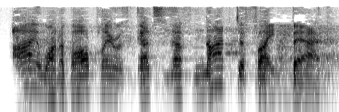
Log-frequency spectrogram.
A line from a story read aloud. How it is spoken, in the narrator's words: Ricky exclaimed almost savagely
